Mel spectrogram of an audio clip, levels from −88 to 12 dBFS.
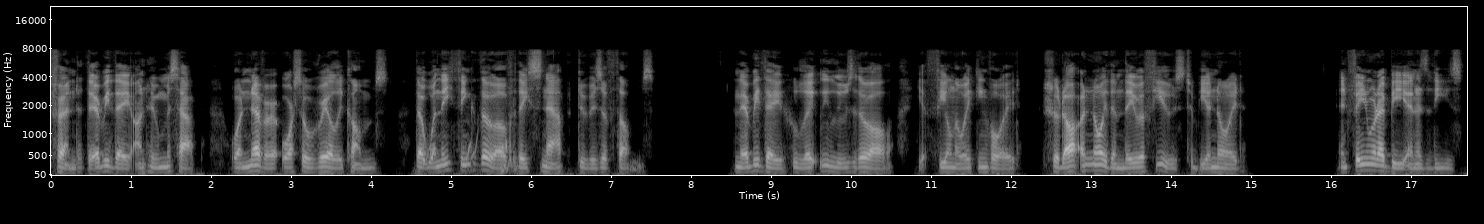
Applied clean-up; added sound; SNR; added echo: none; Water / Liquid; 17 dB; none.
